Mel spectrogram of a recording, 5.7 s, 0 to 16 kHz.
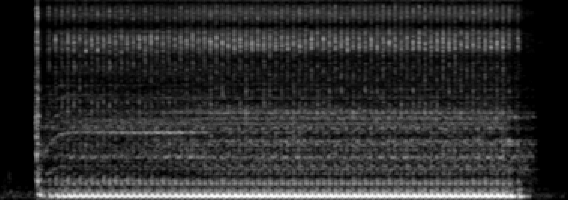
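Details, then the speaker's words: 1994 Sea-Doo SPX, spark plugs removed before compression test, on a booster pack: steady, even cranking at about 220 pulses a minute with no catches or drag; engine turns over freely and normally. "looks like it's turning over fine let's hook the compression checker up"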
